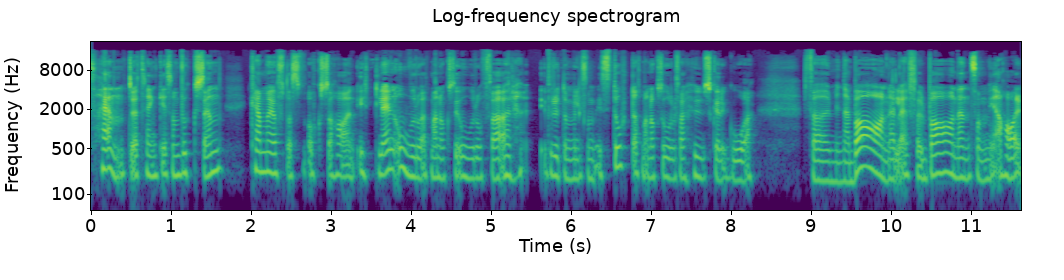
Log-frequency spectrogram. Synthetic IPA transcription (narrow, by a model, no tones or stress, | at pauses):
hɛnt̪ɔjɑːt̪ʰɛŋkəʂɔmvɵksən | kʰanmanjɵɔft̪ast̪ɔksɔɦɑ̰ːɛ̰nʔʏt̪ːəlɪɡaɾənuːɾuːa̰t̪manɔksɔɛɾuːɾuːfœɾfœɾʉ̟ːt̪ɔmlɪksɔmɪst̪uʈːat̪manɔksɔuːɾuːfœɾhɵʂkad̪ɛɡoː | fœɾmiːnabɑːɳɛlːʔə̰ɾfœ̰ɾbɑːɳənsɔmja̰ɦaɾɪ̰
